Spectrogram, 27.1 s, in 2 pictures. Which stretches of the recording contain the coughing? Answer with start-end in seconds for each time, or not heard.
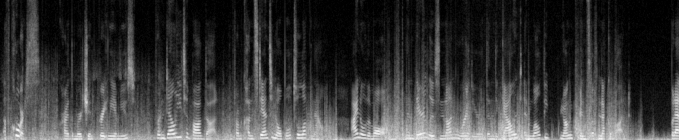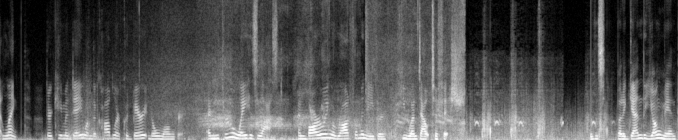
not heard.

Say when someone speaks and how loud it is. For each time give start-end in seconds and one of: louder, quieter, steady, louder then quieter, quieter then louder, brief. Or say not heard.
0.0-12.7 steady
13.4-22.9 louder
25.4-27.1 brief.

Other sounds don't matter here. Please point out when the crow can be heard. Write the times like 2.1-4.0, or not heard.
17.5-25.9.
